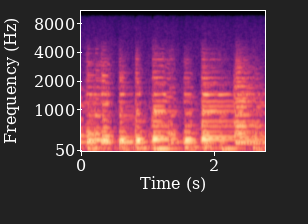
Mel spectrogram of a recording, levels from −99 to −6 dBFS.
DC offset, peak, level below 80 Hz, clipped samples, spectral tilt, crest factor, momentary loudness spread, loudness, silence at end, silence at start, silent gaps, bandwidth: under 0.1%; -2 dBFS; -34 dBFS; under 0.1%; -8.5 dB/octave; 14 dB; 3 LU; -17 LUFS; 0 s; 0 s; none; 6 kHz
